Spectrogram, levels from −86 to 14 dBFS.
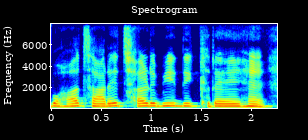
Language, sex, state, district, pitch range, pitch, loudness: Hindi, female, Jharkhand, Deoghar, 225-245 Hz, 235 Hz, -12 LUFS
